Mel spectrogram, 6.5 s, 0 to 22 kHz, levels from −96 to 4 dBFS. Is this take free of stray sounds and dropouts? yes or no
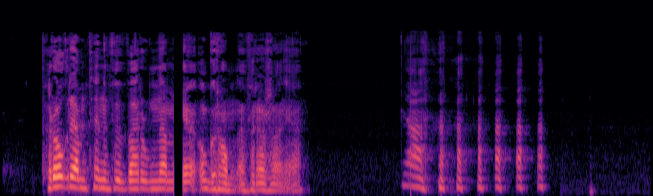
no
